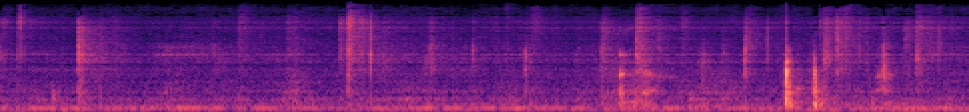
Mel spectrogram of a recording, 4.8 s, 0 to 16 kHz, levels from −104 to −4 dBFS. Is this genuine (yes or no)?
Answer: no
